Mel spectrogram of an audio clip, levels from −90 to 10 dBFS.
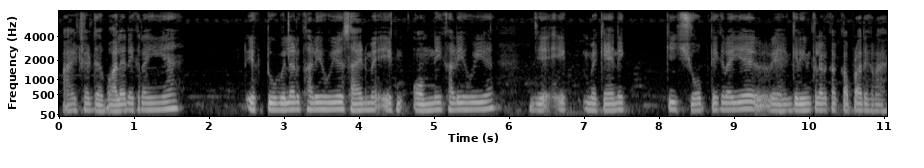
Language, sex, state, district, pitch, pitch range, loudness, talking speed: Hindi, male, Bihar, East Champaran, 145 Hz, 135-150 Hz, -30 LUFS, 185 wpm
